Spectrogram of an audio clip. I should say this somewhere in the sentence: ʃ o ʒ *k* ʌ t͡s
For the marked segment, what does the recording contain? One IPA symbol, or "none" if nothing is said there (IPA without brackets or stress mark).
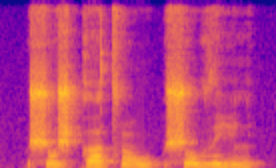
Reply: k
